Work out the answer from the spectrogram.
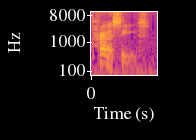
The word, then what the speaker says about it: premises: you a definition here the plural plural is pronounced premises right in case you're not aware of that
